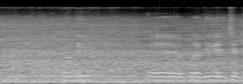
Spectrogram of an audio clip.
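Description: A man speaking, over a steady low engine hum of road traffic that fades out about one and a half seconds in.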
